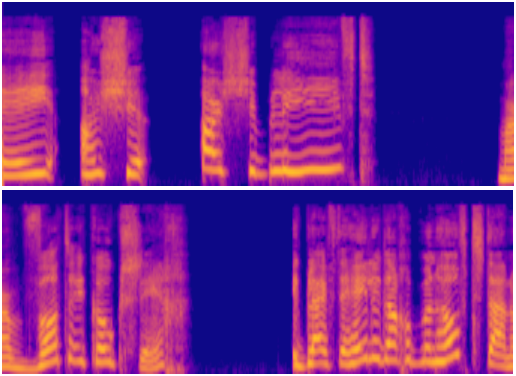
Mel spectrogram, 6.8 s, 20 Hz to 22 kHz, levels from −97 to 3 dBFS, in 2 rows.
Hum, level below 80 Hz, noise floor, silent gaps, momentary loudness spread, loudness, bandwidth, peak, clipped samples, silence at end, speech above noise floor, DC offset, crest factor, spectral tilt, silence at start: none; -74 dBFS; -89 dBFS; none; 11 LU; -19 LUFS; 15.5 kHz; -2 dBFS; under 0.1%; 0 s; 70 dB; under 0.1%; 18 dB; -4 dB/octave; 0 s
